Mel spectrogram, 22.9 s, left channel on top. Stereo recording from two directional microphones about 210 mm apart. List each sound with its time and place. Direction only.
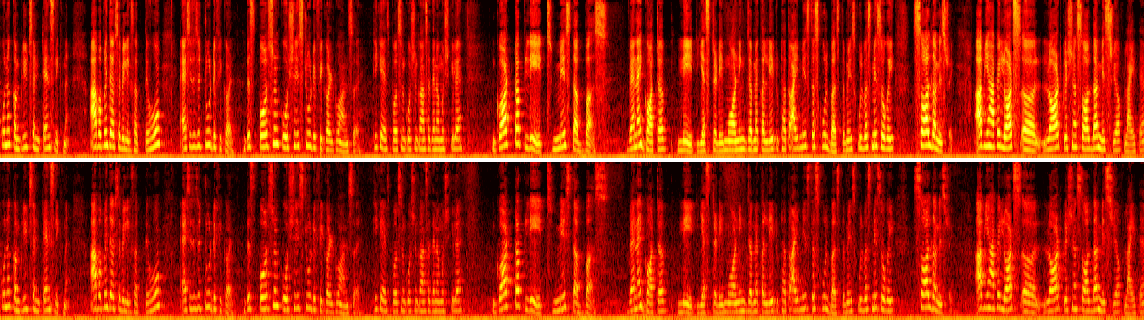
0.0 s a woman's voice: 45° left (ahead or behind)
